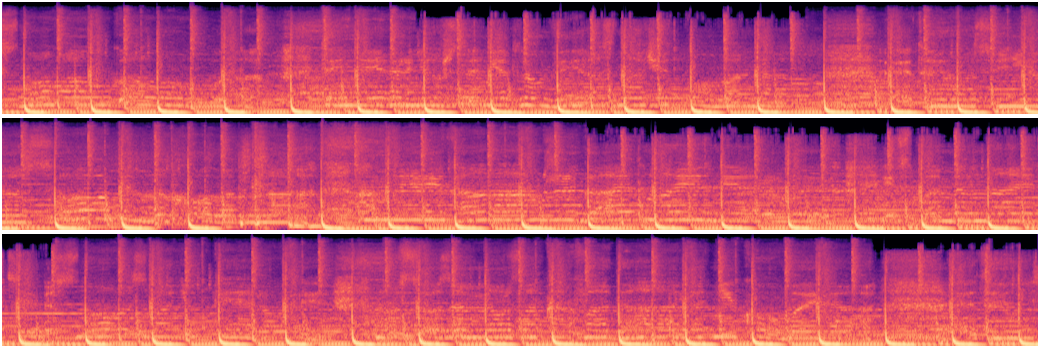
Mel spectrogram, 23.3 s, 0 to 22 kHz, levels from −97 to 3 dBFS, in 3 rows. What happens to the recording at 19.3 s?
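Nothing goes wrong at 19.3 s; the audio plays through that moment intact, with no dropout, click, distortion or other fault.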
